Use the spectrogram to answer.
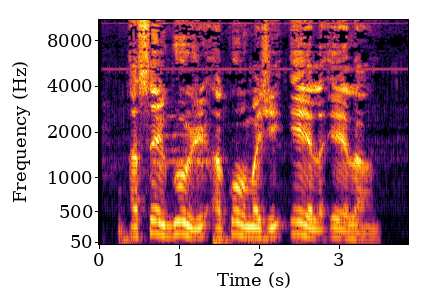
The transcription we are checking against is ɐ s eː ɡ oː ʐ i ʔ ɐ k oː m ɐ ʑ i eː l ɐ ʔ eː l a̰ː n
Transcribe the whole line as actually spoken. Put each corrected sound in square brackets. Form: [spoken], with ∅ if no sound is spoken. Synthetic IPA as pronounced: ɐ s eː ɡ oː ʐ i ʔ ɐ k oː m ɐ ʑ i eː l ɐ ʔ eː l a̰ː n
